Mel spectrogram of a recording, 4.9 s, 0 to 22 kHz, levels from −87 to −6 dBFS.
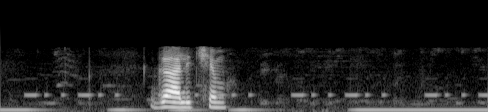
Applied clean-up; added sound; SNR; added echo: none; Telephone; 12 dB; none.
